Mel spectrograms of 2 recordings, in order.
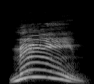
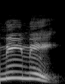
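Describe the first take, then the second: First: It is said as a single syllable. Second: It is said as two separate syllables. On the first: The speaker calls it right. "It's meme" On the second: The speaker calls it wrong. "this ain't me me"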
